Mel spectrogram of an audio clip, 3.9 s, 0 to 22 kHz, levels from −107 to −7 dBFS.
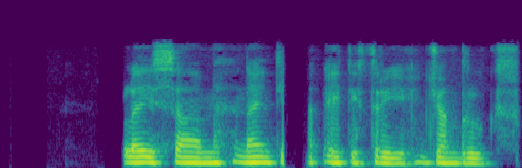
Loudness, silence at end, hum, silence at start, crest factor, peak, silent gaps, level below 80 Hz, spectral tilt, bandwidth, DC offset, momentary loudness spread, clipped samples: -23 LUFS; 0.05 s; none; 0.9 s; 16 dB; -8 dBFS; 2.22-2.27 s; -62 dBFS; -7 dB/octave; 7.6 kHz; under 0.1%; 8 LU; under 0.1%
